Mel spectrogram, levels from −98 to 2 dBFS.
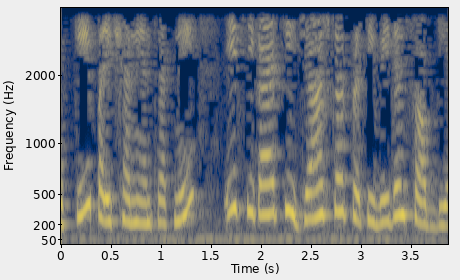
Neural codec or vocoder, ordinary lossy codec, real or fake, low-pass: none; none; real; 3.6 kHz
